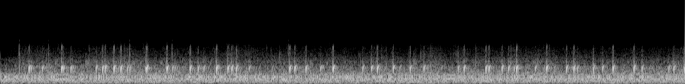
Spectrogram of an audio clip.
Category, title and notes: Sound effects > Objects / House appliances
Hi ! That's not recording sound :) I synth it with phasephant!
